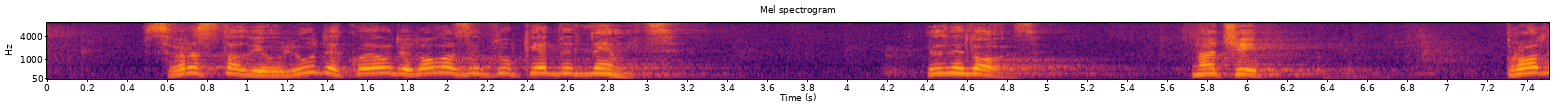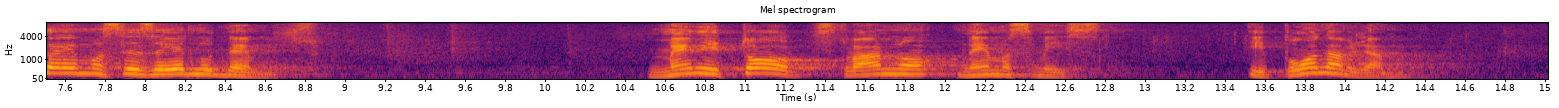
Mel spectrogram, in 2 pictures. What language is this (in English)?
Croatian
